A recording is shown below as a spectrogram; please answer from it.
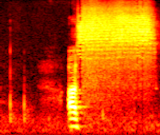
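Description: A man's voice saying a short 'a' that runs straight into a drawn-out hissing 's', held for about a second.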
